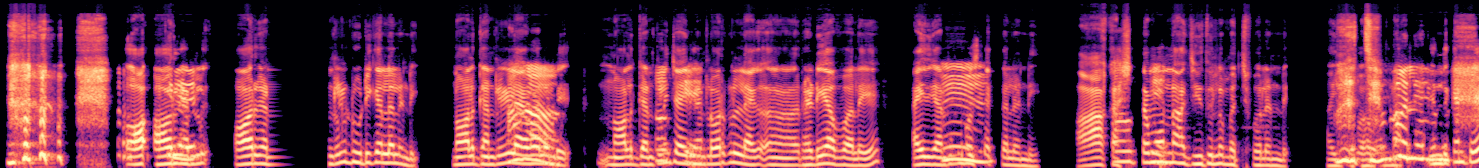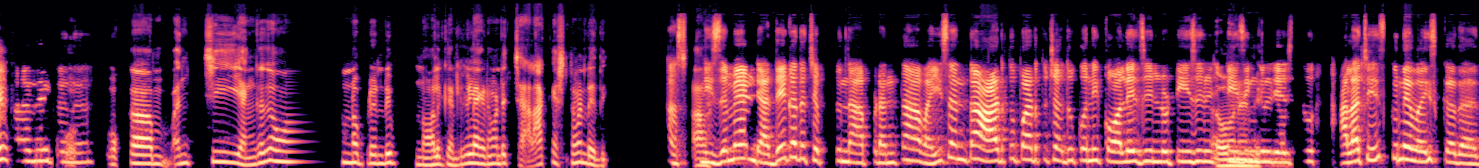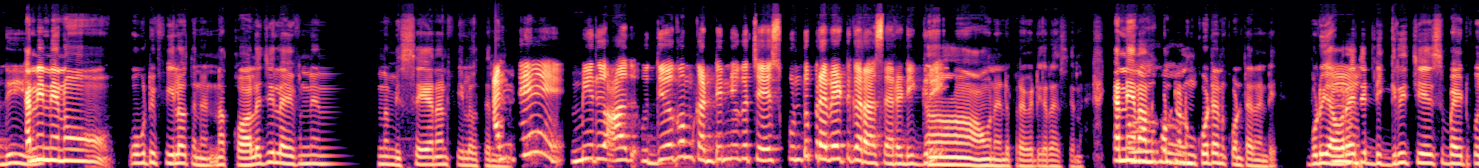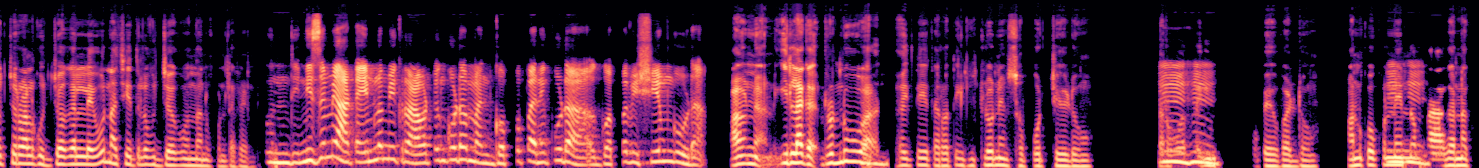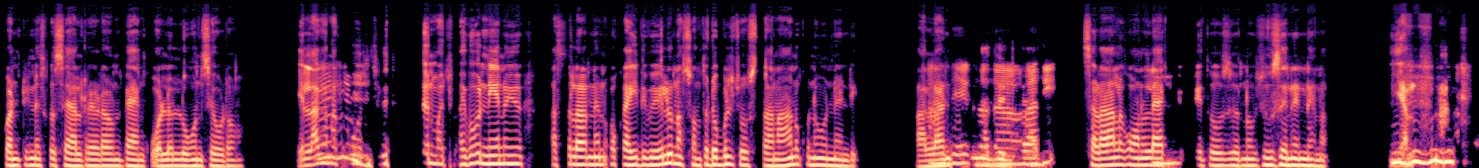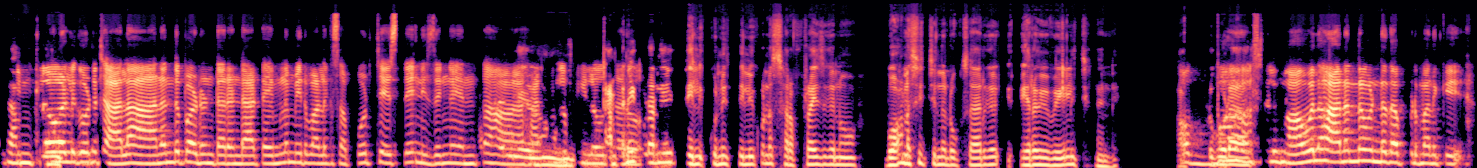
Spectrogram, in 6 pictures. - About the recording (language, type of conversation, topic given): Telugu, podcast, మీ మొదటి ఉద్యోగం మీ జీవితాన్ని ఎలా మార్చింది?
- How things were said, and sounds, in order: laugh; distorted speech; in English: "రెడీ"; laughing while speaking: "మర్చిపోలేము. అదే కదా"; in English: "యంగ్‌గా"; in English: "లైఫ్‌ని"; in English: "కంటిన్యూ‌గా"; in English: "ప్రైవేట్‌గా"; in English: "ప్రైవేట్‌గా"; in English: "సపోర్ట్"; in English: "కంటిన్యూయస్‌గా సాలరీ"; in English: "లోన్స్"; in English: "సడాల్‌గ వన్ ల్యాక్ ఫిఫ్టీ థౌజన్"; giggle; in English: "సపోర్ట్"; static; in English: "హ హ్యాపీగా"; in English: "కంపెనీ"; in English: "సర్ప్రైజ్"; other background noise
